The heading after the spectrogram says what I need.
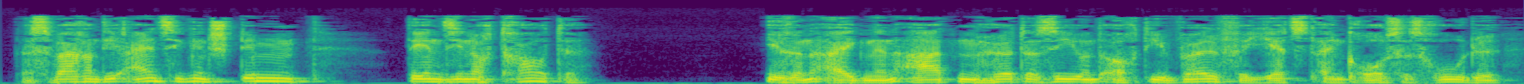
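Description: A man narrating a story in a calm, measured storytelling manner. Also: lowish voice, husky, no echo. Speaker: audiobook narrator. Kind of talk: scripted narration. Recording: dull lo-fi recording.

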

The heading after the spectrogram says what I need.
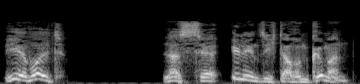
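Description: A man voicing a weary, hot-tempered middle-aged king, speaking loud and raised. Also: a little high, very animated, a little slow, slightly rough, dry recording, highs cut off, voice pushed up, exaggerated voice. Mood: irritated.

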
